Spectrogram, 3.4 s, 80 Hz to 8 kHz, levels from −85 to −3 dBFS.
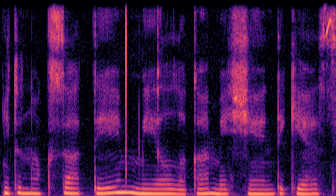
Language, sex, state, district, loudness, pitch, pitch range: Nagamese, female, Nagaland, Kohima, -25 LUFS, 195 Hz, 185-210 Hz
